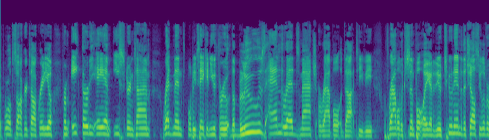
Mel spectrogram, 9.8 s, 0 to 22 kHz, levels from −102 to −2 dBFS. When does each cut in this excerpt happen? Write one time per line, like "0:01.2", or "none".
0:03.6
0:05.6
0:06.3
0:08.1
